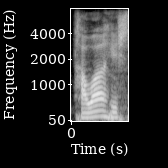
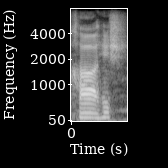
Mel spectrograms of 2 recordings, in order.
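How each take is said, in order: First: A 'w' sound follows the 'kh'. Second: No 'w' sound follows the 'kh'. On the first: The speaker calls it wrong. "খাওয়া হেস ছিল" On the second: The speaker calls it right. "ওয়াও silent এর জন্য খাহেশ"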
